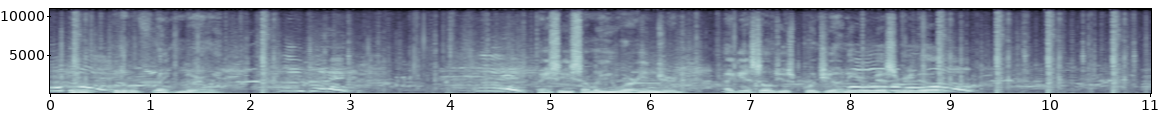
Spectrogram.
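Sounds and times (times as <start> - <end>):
shotgun shots with echo: 8.9 - 11.0.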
